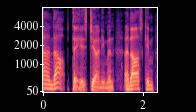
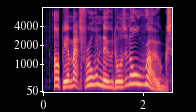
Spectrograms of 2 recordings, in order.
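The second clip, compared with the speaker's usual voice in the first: very high, swooping, mounting, rising fury; 11 semitones higher than usual. Narrator reading the sister answering Orlick and Joe, working herself into a rage. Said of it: "beginning to work herself into a mighty rage".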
